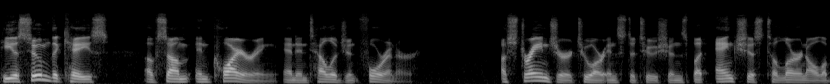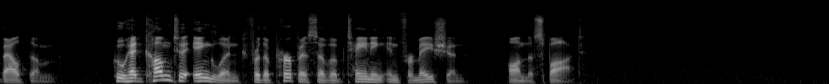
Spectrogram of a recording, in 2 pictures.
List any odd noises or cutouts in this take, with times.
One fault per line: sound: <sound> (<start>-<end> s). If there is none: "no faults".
no faults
